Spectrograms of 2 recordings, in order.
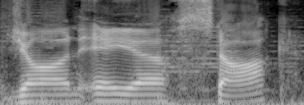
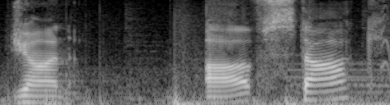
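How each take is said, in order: First: The middle part is said as letters. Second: The middle part is said as one word.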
